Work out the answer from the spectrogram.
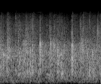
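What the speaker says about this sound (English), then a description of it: "Let's give one more final big round of applause for all of our top readers." A school board meeting audience applauds top student readers, giving a steady, dense wash of many hands clapping, moderately loud and with no voices over it.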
